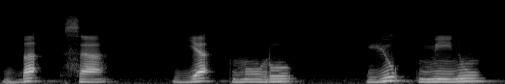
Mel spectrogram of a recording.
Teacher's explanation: تو حمزہ ساکن وہ حمزہ جس پر جزم ہو، اور اس حمزہ کو ہم جھٹکے سے پڑھتے ہیں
